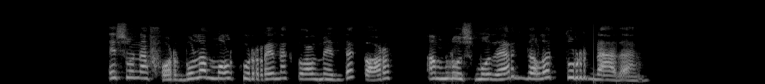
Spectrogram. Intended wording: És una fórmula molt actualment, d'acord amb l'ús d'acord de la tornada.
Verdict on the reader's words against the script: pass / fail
fail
